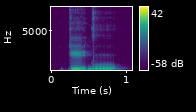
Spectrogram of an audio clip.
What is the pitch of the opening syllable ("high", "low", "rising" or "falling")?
falling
